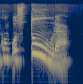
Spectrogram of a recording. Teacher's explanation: o tu é a sílaba mais forte, né, pronunciada com maior intensidade. Então, a sílaba tônica.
